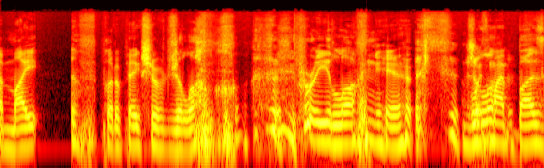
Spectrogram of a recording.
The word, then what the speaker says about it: Jalal: She said halal, and I'm like, technically yes. Yeah, technically yeah. She's like, is halal here? And I'm like, it's pronounced Jalal. I'm not Hispanic. That J is not an H.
